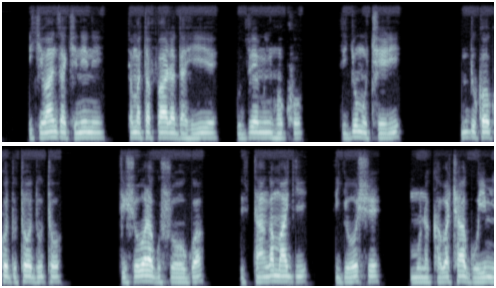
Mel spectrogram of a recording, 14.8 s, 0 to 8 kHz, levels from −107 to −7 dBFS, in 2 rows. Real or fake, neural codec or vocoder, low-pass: real; none; 7.2 kHz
